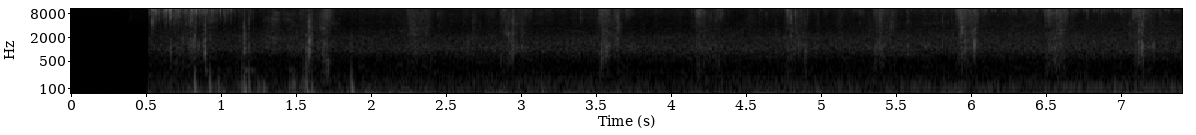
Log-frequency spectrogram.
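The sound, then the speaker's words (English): Footsteps crunching on gravel on the way to a farmer's crops, many crisp, fairly loud steps in an even walking rhythm, starting after a moment of silence. “Somewhere around here, I got some more walking on gravel.”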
